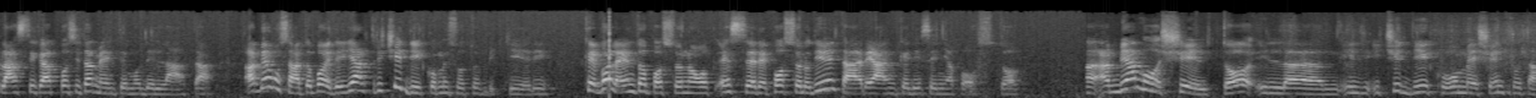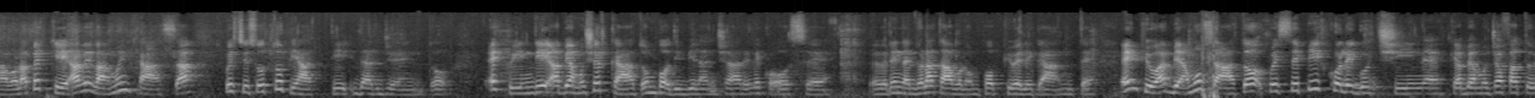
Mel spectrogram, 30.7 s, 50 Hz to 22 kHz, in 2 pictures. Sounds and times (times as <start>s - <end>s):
Female speech, woman speaking: 0.0s - 10.2s, 10.9s - 30.7s.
